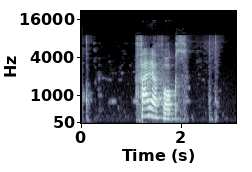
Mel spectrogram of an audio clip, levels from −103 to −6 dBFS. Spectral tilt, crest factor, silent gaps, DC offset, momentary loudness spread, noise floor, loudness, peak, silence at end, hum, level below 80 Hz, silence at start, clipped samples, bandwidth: -3.5 dB/octave; 18 dB; none; under 0.1%; 20 LU; -53 dBFS; -14 LUFS; -2 dBFS; 1 s; none; -60 dBFS; 1.1 s; under 0.1%; 9.2 kHz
